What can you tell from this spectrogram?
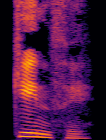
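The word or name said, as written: quince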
